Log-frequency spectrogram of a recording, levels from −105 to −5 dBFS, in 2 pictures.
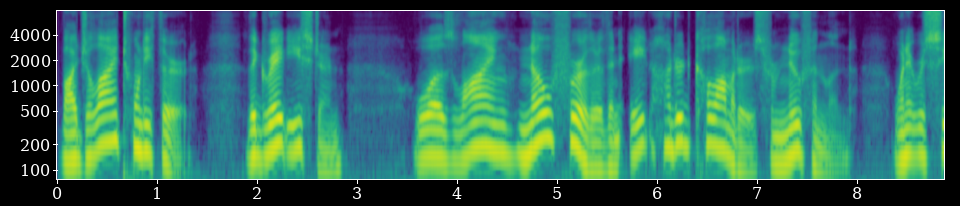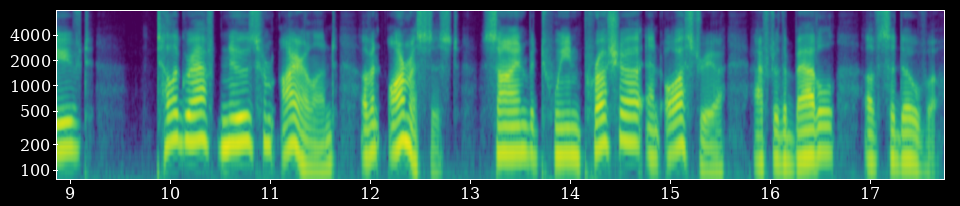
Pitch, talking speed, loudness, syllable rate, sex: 155 Hz, 125 wpm, -19 LUFS, 4.6 syllables/s, male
